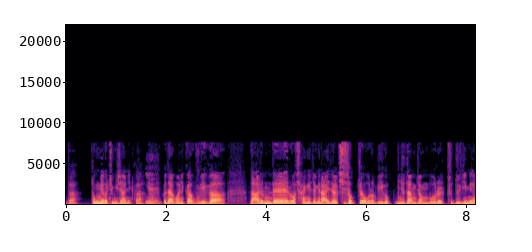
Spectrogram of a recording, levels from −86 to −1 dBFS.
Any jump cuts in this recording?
yes; 2 cuts; at 4.6 s, 5.4 s

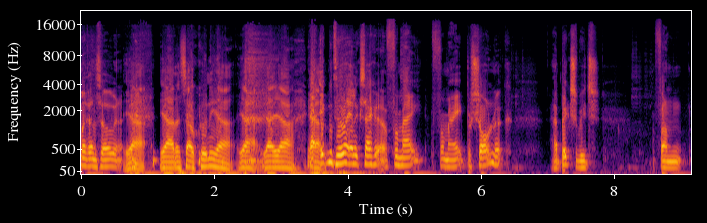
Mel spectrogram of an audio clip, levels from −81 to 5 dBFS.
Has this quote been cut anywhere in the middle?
no; 0 cuts

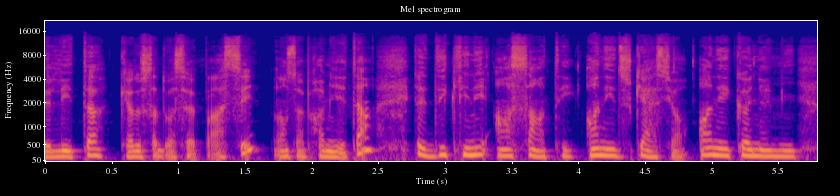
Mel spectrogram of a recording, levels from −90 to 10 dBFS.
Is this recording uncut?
no; 1 cut; at 2.8 s

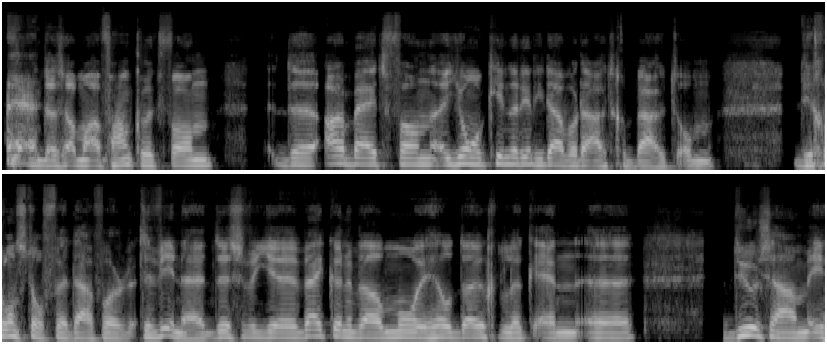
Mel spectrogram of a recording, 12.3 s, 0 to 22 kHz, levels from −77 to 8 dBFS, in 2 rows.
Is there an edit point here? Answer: yes; 1 cut; at 4.0 s

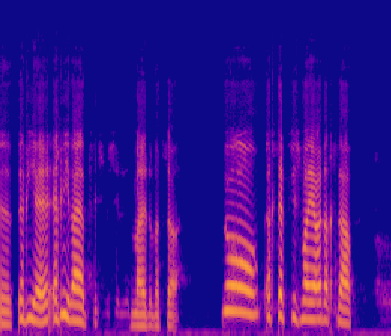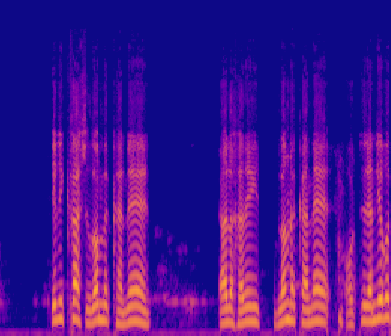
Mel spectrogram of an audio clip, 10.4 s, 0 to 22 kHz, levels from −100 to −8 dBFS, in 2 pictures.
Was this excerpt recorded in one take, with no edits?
yes; 0 cuts

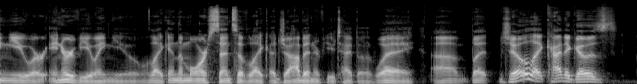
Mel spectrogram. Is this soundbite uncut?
no; 1 cut; at 4.2 s

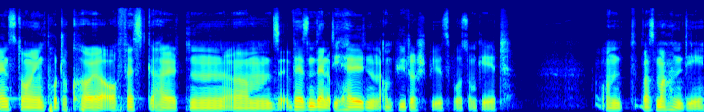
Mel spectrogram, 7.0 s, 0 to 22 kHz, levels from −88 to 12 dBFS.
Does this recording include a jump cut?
yes; 4 cuts; at 2.7 s, 3.3 s, 3.8 s, 4.8 s

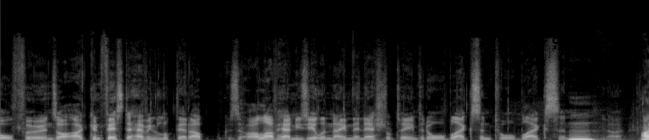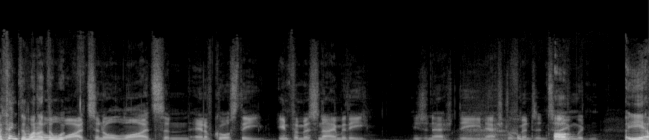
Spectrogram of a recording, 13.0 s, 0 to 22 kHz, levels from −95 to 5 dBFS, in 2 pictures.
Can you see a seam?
yes; 1 cut; at 11.7 s

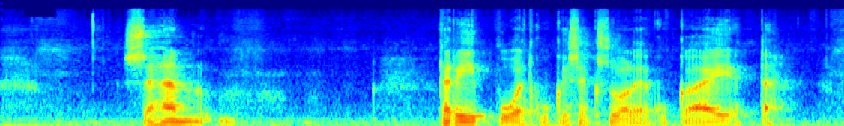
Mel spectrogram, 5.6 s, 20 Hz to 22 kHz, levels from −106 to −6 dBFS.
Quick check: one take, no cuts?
no; 2 cuts; at 2.9 s, 3.7 s

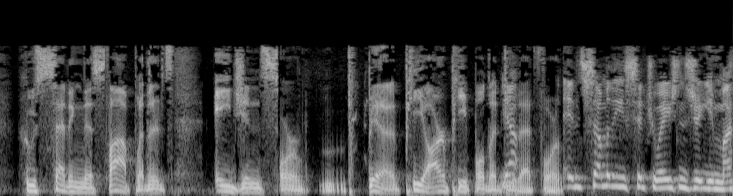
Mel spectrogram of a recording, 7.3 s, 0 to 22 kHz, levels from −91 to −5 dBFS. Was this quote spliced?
yes; 3 cuts; at 1.0 s, 2.8 s, 5.6 s

